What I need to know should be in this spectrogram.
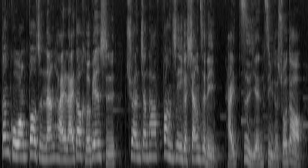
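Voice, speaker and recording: A man's voice: high voice, expressive, brisk, darkish tone, faint music behind. Dramatic middle-aged male storyteller. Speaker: storyteller host. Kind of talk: scripted fairy-tale narration. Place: small dim study set.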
